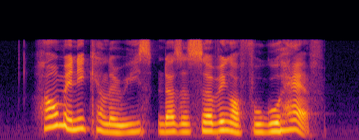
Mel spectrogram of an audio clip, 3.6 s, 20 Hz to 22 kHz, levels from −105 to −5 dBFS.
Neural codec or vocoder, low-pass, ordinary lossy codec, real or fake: none; none; none; real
